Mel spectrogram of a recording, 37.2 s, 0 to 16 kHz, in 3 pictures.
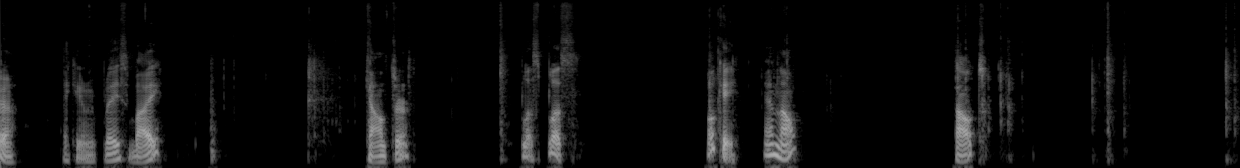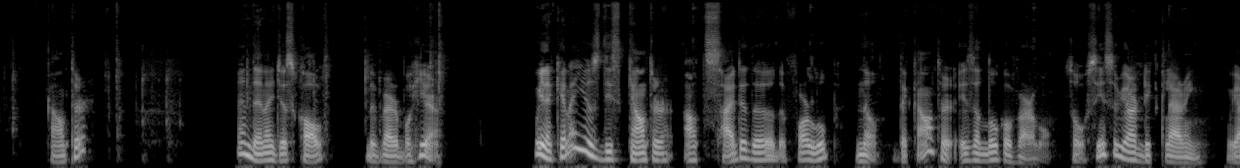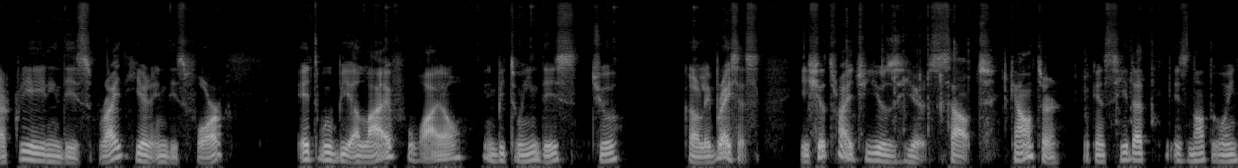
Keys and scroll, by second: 6.9 Delete, 8.1 Tab, 9.9 Tab, 16.6 Return, 34.1 Tab.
